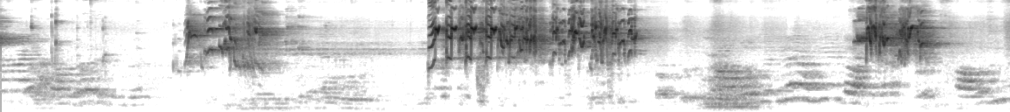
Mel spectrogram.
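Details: Mutation lovebirds in a flying cage during the off season, chattering: bursts of harsh, noisy high chirping and squeaks alternating with quieter lower twittering and gaps.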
